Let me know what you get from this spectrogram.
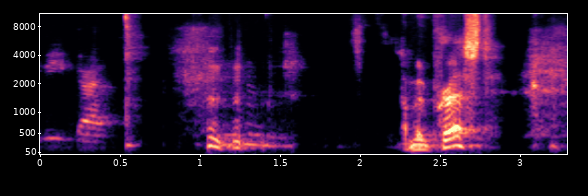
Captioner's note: laughter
